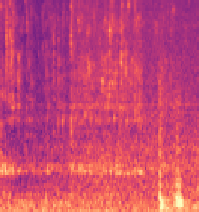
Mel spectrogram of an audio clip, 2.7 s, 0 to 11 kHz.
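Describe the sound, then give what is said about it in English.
RV antifreeze is poured steadily down a kitchen sink P-trap drain, a continuous splashing trickle with a couple of brief louder gurgles near the end and no voices. “And finally, step 20, pour some RV antifreeze down the kitchen sink P-trap”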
